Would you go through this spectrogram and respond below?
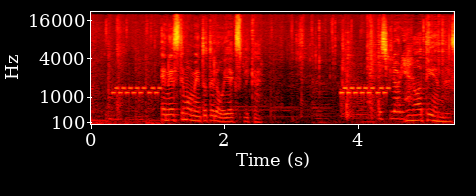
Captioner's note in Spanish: Suena el celular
